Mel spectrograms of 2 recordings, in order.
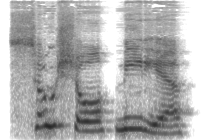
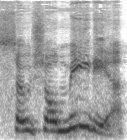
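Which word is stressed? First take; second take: social; media. First: The stress is on the word social. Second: The stress is on the word media. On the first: It is about connecting with others. The speaker calls it right. "it's social media" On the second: It is about broadcasting oneself. The speaker calls it wrong. "not social media, meaning it's not all about you"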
